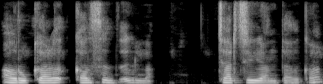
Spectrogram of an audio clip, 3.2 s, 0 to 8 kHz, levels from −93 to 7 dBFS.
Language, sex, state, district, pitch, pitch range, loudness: Kannada, female, Karnataka, Bellary, 190 Hz, 180-195 Hz, -21 LUFS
